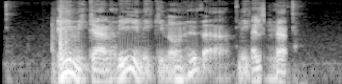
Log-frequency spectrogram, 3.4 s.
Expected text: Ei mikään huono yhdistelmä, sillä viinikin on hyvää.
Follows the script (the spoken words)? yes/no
no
